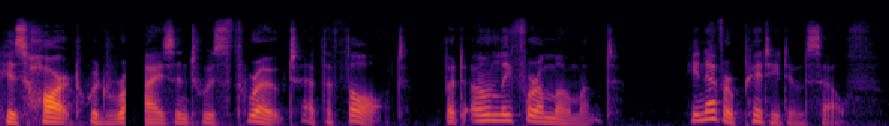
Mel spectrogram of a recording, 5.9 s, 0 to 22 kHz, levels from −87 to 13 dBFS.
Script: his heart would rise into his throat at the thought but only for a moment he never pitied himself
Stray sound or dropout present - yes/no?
yes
